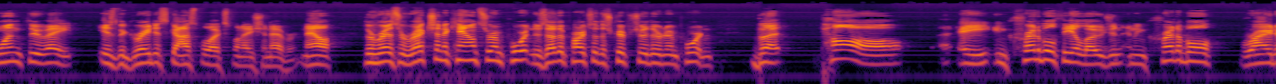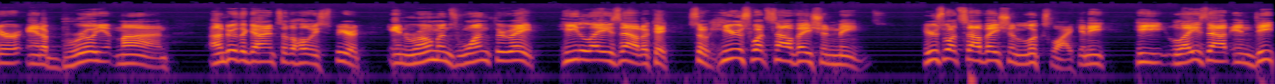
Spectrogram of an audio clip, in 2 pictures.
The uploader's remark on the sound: Recorded at Madison Baptist Church in Madison WV.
